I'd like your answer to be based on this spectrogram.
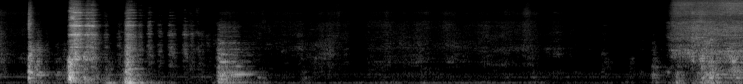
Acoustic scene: kitchen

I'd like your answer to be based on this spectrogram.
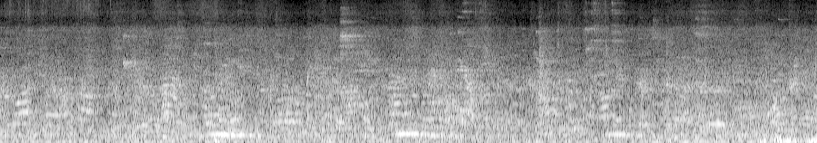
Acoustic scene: crowded indoor space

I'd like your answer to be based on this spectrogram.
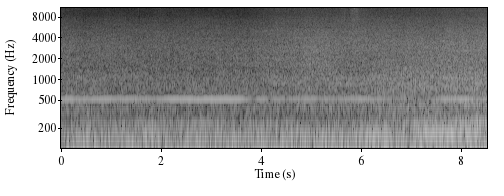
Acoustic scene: elevator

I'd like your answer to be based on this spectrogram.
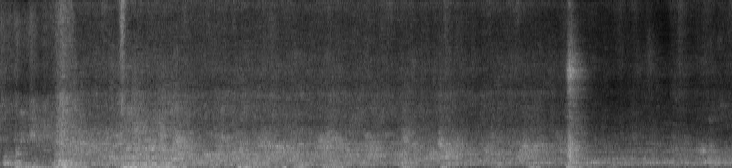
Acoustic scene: restroom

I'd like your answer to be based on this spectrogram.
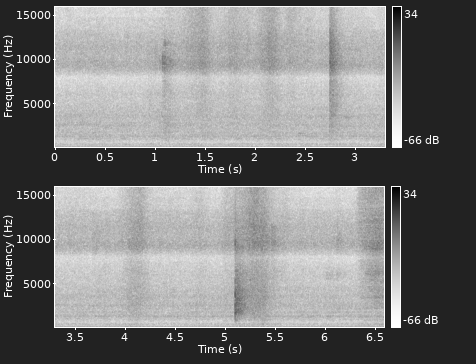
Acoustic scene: restroom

